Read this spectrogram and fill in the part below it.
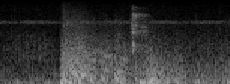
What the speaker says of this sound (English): I wish that storm would stop.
